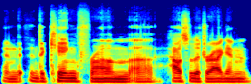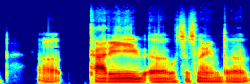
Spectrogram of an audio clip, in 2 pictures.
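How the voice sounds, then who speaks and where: A man hosting a casual podcast, talking in a relaxed, rambling way and swearing now and then. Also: sits low, normal speed, creaky, dry recording, clean studio sound. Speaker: podcast host. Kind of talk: casual chat.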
